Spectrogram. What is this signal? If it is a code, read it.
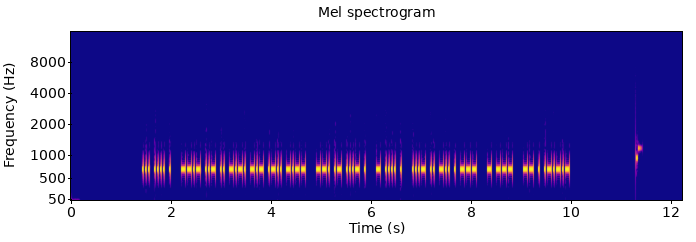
Morse code, heard as a keyed tone, about 40 wpm, 700 Hz. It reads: SHE QUICKLY GAVE THE VIDEO TO ME.
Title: Sentences from Top 1000 Words - Review Part 4 - 40wpm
